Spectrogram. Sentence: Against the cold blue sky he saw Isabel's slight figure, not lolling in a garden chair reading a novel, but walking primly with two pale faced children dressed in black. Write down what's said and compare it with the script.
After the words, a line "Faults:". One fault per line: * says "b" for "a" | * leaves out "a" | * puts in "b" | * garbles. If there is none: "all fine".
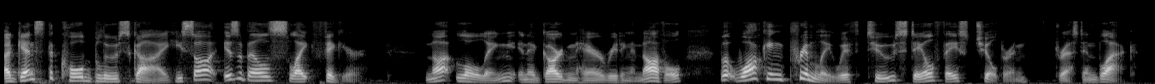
Against the cold blue sky he saw Isabel's slight figure, not lolling in a garden hair reading a novel, but walking primly with two stale faced children dressed in black.
Faults:
* says "hair" for "chair"
* says "stale" for "pale"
